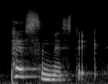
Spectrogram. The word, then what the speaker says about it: pessimistic: Stubborn, pessimistic, опять два ударения, да? Optimistic, pessimistic, unreliable, опять же два ударения, unreliable, irritable, impatient, insincere.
